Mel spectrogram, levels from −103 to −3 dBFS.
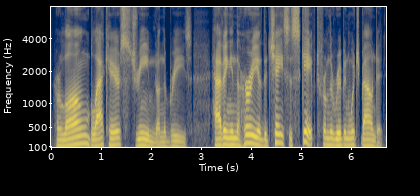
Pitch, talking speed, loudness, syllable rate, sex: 130 Hz, 195 wpm, -17 LUFS, 5.0 syllables/s, male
